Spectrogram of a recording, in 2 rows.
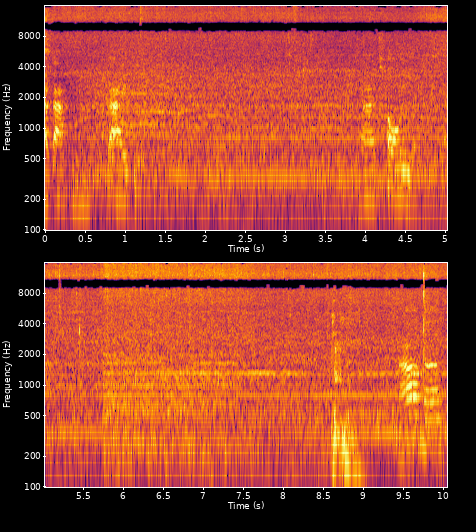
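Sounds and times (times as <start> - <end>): extraction fan hissing: 0.0 - 10.0.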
